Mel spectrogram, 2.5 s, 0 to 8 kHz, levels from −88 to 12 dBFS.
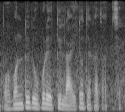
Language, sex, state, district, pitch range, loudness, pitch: Bengali, male, West Bengal, Cooch Behar, 95-120 Hz, -19 LUFS, 110 Hz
